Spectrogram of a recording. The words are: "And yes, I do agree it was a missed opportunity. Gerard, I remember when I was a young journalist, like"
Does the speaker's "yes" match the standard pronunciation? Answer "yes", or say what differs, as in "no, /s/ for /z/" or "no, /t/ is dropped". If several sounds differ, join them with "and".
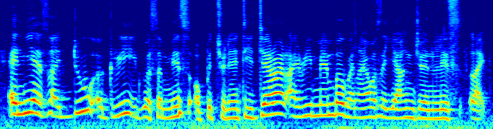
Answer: yes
